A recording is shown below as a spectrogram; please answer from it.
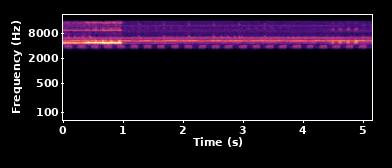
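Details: Singing bell crickets in grassland: a loud high trill in the first second, then a softer steady chorus of fast, evenly spaced pulses and faint ringing tones.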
